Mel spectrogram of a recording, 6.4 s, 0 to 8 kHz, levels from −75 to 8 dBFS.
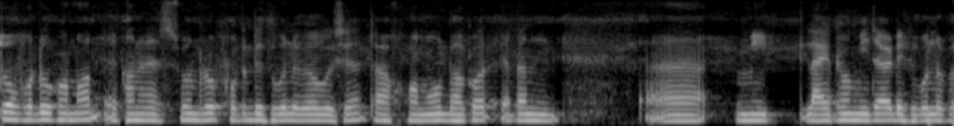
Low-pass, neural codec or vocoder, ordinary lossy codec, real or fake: none; codec, 16 kHz, 2 kbps, X-Codec, HuBERT features, trained on balanced general audio; none; fake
